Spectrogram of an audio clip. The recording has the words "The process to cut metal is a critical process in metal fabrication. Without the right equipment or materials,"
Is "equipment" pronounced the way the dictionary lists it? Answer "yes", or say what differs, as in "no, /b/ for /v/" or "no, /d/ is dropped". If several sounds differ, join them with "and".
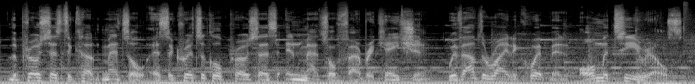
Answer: yes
